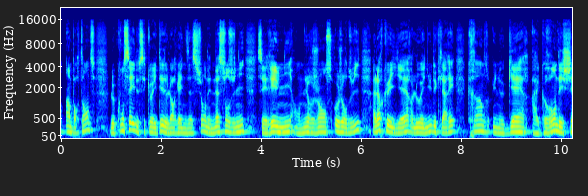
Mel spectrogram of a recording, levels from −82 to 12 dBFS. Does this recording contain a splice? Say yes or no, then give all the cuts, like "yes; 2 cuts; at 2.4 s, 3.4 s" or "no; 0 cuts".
no; 0 cuts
